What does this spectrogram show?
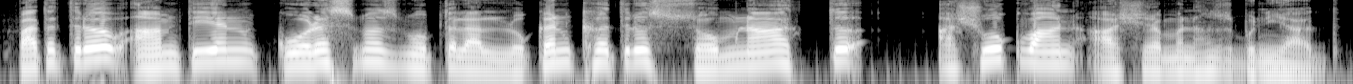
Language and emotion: Kashmiri, neutral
